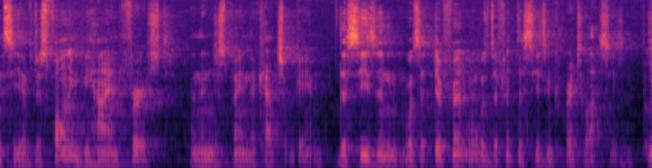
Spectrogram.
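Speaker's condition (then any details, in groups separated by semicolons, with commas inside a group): No condition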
